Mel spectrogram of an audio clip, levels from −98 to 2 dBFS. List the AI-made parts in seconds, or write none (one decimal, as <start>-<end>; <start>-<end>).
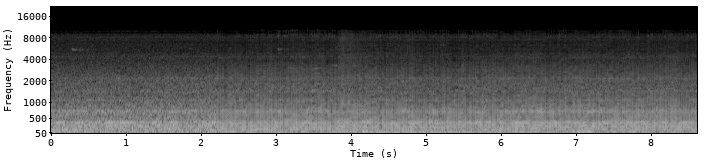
2.2-8.6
